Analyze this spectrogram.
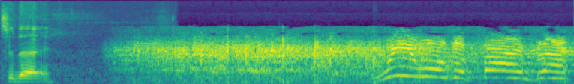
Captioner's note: audience cheering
